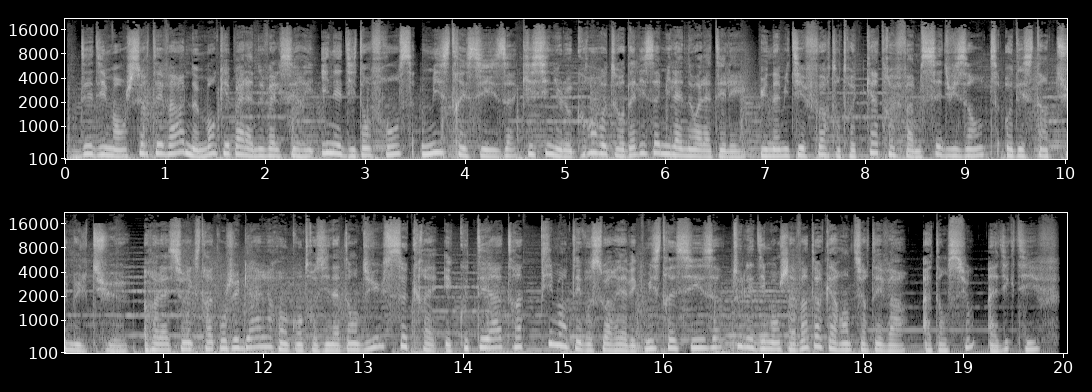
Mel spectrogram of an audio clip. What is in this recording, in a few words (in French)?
spot radio; Teva; Mistresses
